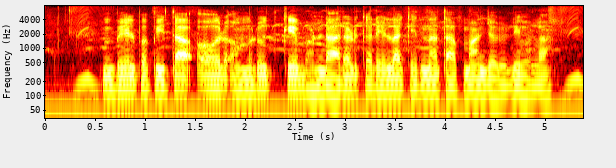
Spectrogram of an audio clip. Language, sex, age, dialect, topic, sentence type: Bhojpuri, male, 18-24, Southern / Standard, agriculture, question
